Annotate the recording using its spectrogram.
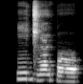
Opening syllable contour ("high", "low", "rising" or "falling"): high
